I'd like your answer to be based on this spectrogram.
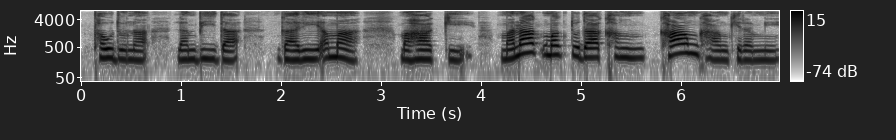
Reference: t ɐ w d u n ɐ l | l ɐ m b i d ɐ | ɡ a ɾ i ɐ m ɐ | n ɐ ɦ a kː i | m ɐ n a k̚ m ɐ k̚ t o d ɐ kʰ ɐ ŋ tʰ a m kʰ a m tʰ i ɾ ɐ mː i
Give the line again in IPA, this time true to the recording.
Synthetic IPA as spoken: tʰ ɐ w d u n ɐ | l ɐ m b i d ɐ | ɡ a ɾ i ɐ m ɐ | m ɐ ɦ a kː i | m ɐ n a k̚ m ɐ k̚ t u d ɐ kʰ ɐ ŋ kʰ a m kʰ a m kʰ i ɾ ɐ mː i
